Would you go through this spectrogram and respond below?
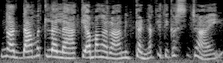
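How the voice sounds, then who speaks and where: A woman playing an excitable, nosy village relative in an Ilocano comedy drama. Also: high-pitched, moderate pace. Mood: gossipy amused.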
